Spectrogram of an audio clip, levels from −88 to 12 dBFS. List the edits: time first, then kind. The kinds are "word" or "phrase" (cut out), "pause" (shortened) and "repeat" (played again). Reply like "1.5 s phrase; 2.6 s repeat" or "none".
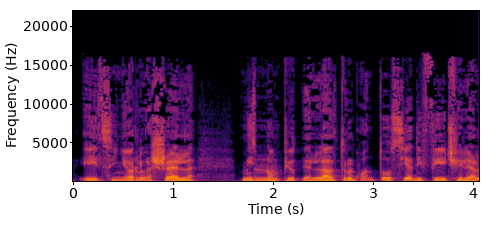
1.8 s word; 2.3 s word; 2.8 s word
